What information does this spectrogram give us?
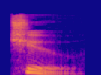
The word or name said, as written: chew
